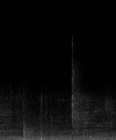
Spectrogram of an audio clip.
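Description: A martial artist's foot stamping on a foam floor mat during a form: one heavy thud about half a second in and a lighter one just after, then a short sharp snap, like a hand slap or uniform snap, near the end.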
